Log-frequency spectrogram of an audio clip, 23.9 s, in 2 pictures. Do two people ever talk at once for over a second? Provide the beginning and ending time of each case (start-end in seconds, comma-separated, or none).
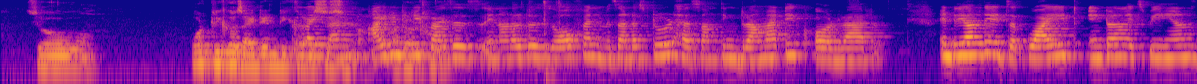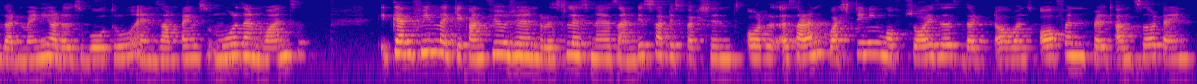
2.9-4.6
